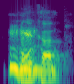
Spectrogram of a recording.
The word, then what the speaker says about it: Hunnicutt: Am I pronouncing it right? That's right. Hunnicutt.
